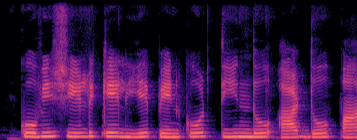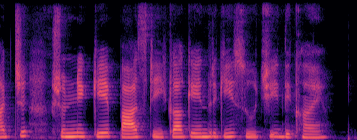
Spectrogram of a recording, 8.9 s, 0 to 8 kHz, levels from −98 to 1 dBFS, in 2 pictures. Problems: none marked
